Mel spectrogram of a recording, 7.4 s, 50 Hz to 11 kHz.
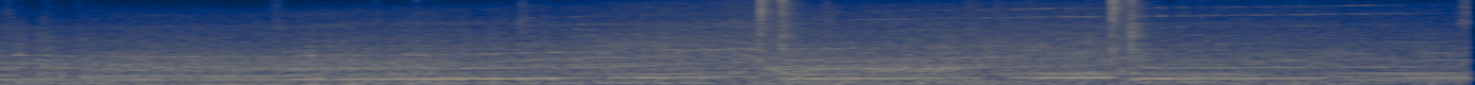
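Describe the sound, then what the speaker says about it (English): In the Assetto Corsa Competizione racing game, a Bentley GT3's V8 engine drones loudly and steadily, its pitch climbing slowly through long pulls, with brief sharp clicks from gear changes cutting in. "The sound of that nice V8."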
